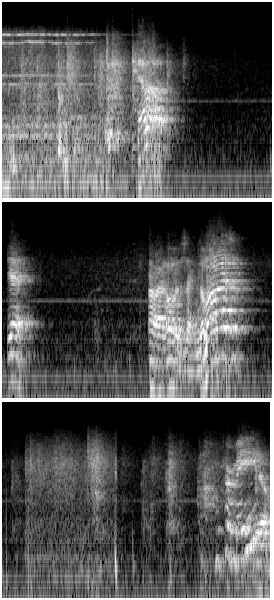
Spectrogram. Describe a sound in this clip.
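A young man speaks into a telephone.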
